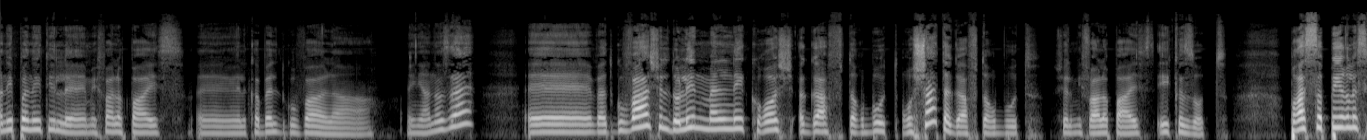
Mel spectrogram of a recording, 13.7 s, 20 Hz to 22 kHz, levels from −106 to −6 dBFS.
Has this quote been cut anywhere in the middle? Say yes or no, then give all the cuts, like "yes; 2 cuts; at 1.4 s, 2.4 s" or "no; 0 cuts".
no; 0 cuts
